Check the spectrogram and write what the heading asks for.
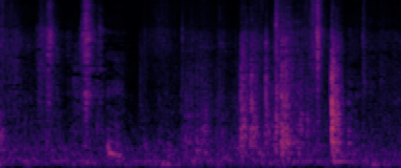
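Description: Faint rustling and a few soft knocks of small packages being handled, with a short cluster of handling noise in the second half and the sharpest knock near the end.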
